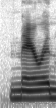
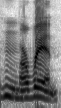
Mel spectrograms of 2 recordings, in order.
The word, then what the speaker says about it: Marin: time with that one because it's spelled like Marin my dog but it's Marin okay and where the plan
